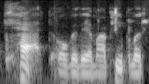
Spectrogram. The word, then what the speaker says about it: khat: pronounced cat.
